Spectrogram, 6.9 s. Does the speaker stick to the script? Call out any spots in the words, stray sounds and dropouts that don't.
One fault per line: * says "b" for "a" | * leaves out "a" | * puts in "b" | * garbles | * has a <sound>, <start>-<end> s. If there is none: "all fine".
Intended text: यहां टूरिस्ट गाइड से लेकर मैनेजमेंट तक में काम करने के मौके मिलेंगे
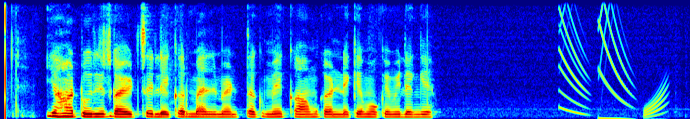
* has a chirp, 5.6-6.7 s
